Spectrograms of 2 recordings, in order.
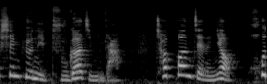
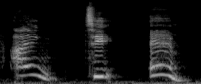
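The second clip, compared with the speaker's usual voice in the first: wrong high call; 8 semitones higher, much slower than usual. Shown as a demonstration. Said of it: "전혀 안 됩니다".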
